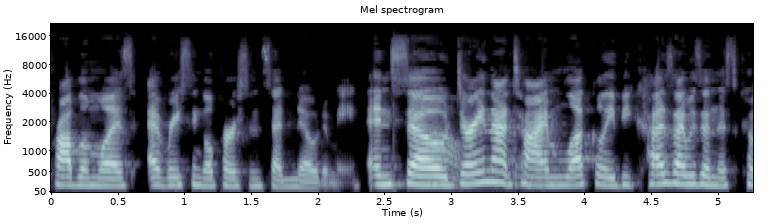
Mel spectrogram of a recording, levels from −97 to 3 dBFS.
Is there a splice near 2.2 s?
yes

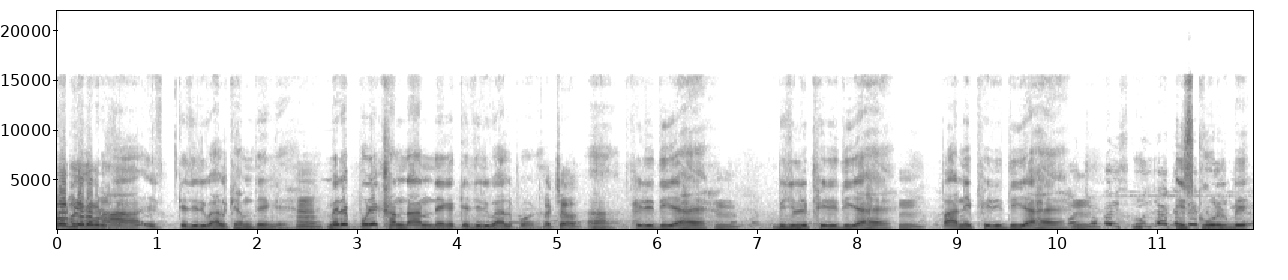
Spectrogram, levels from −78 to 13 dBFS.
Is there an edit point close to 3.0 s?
no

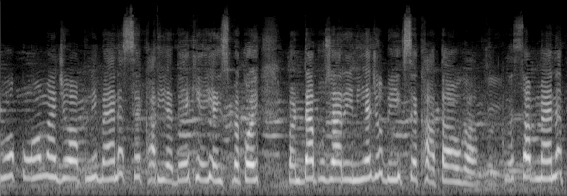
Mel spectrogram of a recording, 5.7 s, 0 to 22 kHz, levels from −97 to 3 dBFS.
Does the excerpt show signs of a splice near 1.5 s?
yes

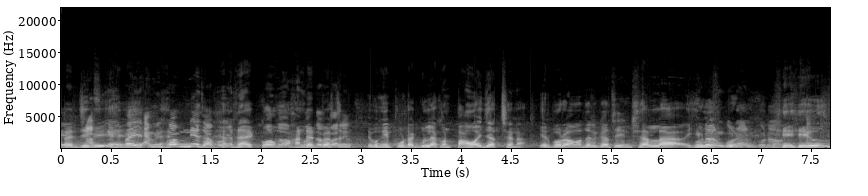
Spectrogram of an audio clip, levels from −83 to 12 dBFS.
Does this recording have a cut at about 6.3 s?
no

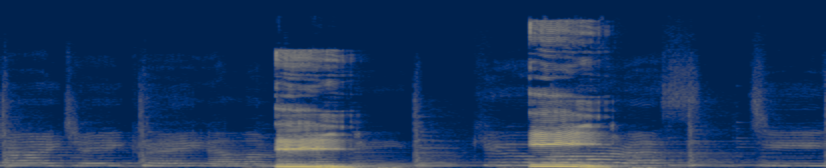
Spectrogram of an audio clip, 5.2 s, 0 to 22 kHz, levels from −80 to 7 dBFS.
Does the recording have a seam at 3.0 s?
no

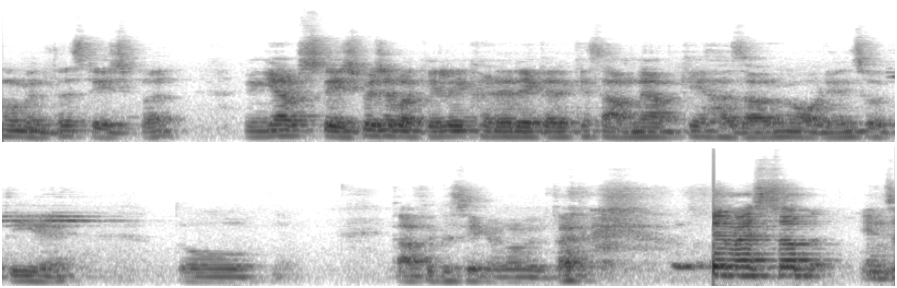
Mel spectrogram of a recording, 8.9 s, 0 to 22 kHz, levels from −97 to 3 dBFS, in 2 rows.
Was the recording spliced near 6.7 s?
no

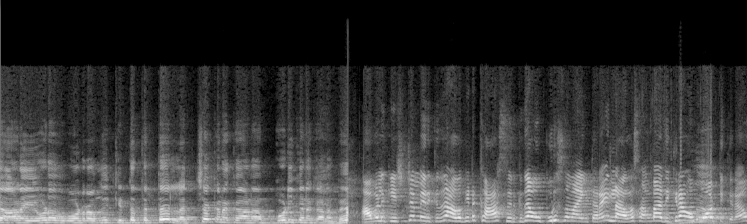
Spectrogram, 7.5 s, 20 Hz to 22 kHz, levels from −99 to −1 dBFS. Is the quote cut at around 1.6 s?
no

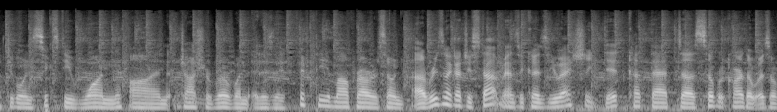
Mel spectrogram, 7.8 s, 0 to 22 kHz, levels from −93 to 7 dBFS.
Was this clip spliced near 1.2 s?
yes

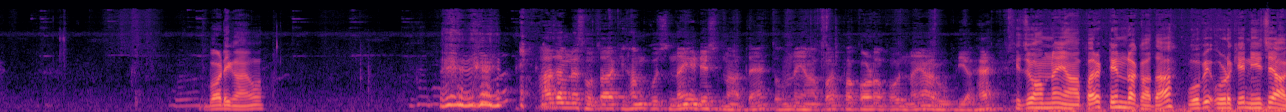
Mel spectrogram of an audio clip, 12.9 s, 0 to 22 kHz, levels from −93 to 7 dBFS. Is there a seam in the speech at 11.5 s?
no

